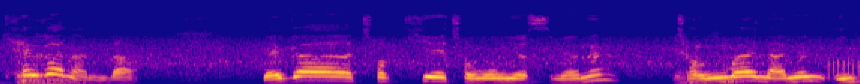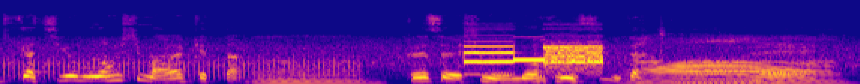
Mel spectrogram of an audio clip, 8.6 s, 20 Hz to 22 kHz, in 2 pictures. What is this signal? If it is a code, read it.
Caller ID data burst, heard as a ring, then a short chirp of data, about 1200 baud, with speech in Korean.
